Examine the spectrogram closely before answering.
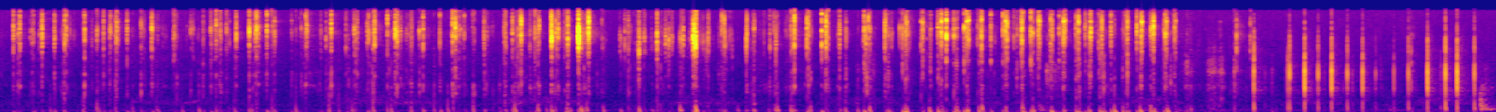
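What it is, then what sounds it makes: Plastic keyboard case. Fingertips press and tap the black keys of a white plastic tablet keyboard case held upright. A dense, steady run of short, bright plastic clicks and taps carries on throughout, each one dying away almost instantly.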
